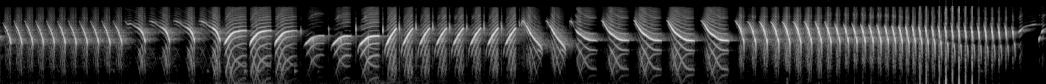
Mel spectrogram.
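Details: AF canary rolling: loud fast trills alternate with phrases of sharp downswept notes, changing speed every second or two, finishing in a dense, continuous high trill.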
